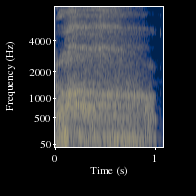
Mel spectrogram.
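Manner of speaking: soft, breath-only "oh"; deflated sigh. Retold or imitated. Dad imitating son getting the point, deflated sigh. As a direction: let the air out, imitating the boy. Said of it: "you could just see him like".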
